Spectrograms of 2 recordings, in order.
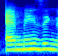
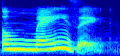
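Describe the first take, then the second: First: The first vowel is said full and strong. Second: The first vowel is reduced to a weak sound. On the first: The speaker calls it wrong. "അല്ല" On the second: The speaker calls it right. "you have to pronounce it as a"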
